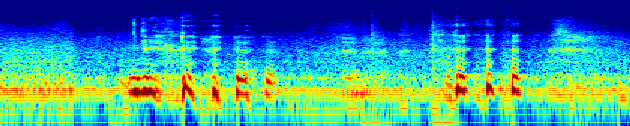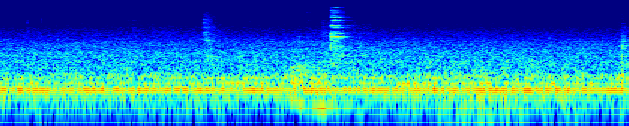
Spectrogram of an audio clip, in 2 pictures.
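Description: A steady low machine hum, like a fan, runs under a man's short laughs about a second in and again around three seconds. Later come a couple of light clicks of a utensil against a ceramic bowl.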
